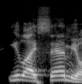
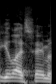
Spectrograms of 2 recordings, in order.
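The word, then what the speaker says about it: Eli Isom: Whoopsie, Brandon Richard, Paul Nelson, Sid Bones, Eli Samuel. I love Eli Samuel. It took me a while to get how to pronounce his name, but it was like Eli Drake.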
